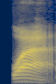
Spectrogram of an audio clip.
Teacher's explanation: dia letaknya di ujung bibir ya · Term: huruf wau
